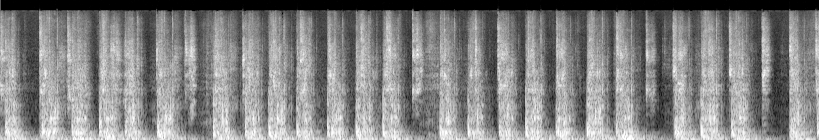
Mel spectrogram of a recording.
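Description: A rapid, uneven run of sharp clicks or knocks, several a second.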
